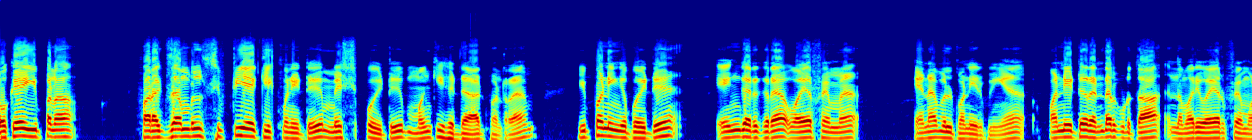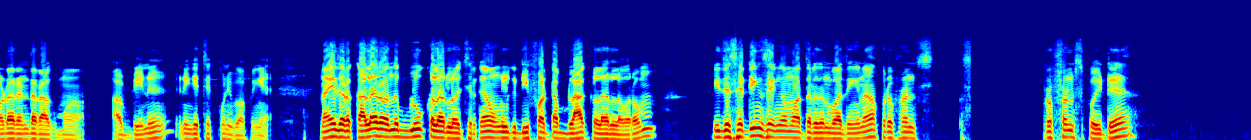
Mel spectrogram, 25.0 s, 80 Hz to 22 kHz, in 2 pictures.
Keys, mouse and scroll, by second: 1.1 x, 2.0 shift+a, 4.6-5.2 middle drag, 6.9-8.6 drag, 9.0-10.0 middle drag, 10.1-11.0 middle drag, 11.8 click, 12.6 middle drag, 20.4-21.6 drag, 22.2 click.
